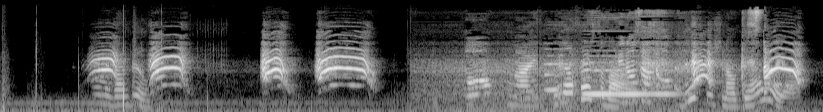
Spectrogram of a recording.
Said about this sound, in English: Her screaming and hollering is not going to help the situation. This bear don't give a fuck about her or what the fuck is going on, okay?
